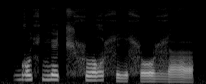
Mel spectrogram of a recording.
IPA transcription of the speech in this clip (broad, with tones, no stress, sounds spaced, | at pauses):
ɡ o˦ ç ŋ e˦ t͡ʃ ɬ u˦ ʁ ɬ i˨ ɬ o˨ ɮ ɐ˨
